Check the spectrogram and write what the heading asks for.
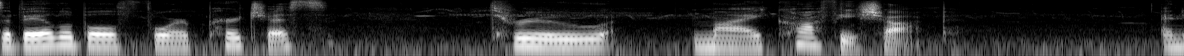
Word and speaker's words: Ko-fi: Well, it's K-O-F-I. And I'm pretty sure it's pronounced coffee because their whole shtick is that you give folks a cup of coffee.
